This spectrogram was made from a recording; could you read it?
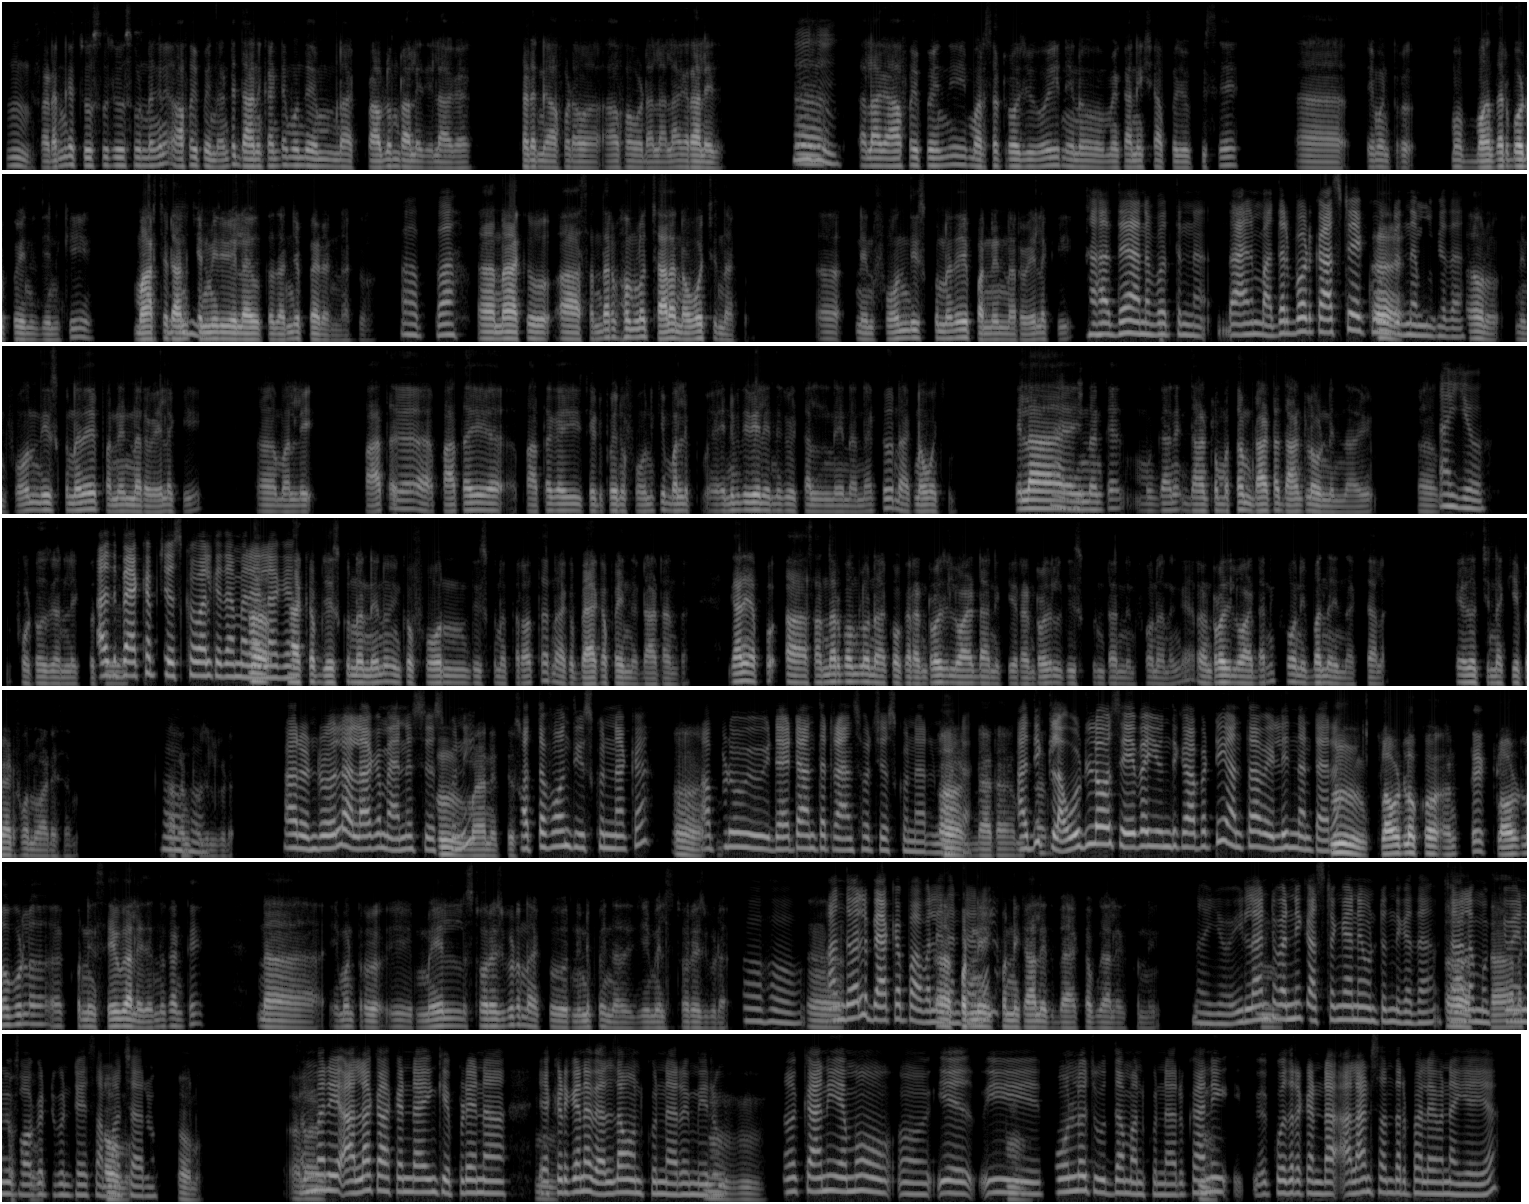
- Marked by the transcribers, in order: in English: "సడెన్‌గా"; in English: "ఆఫ్"; in English: "ప్రాబ్లమ్"; in English: "సడెన్‌గా ఆఫ్"; in English: "ఆఫ్"; in English: "ఆఫ్"; in English: "మెకానిక్ షాప్‌లో"; in English: "మ మదర్ బోర్డ్"; chuckle; tapping; chuckle; other background noise; in English: "మదర్ బోర్డ్"; in English: "డాటా"; in English: "ఫోటోస్"; in English: "బాకప్"; in English: "బాకప్"; in English: "బాకప్"; in English: "డేటా"; in English: "కీప్యాడ్ ఫోన్"; in English: "మేనేజ్"; in English: "డేటా"; in English: "ట్రాన్స్‌ఫర్"; in English: "డేటా"; in English: "క్లౌడ్‌లో సేవ్"; in English: "క్లౌడ్‌లో"; in English: "క్లౌడ్‌లో"; "కూడా" said as "కూలా"; in English: "సేవ్"; in English: "మెయిల్ స్టోరేజ్"; in English: "జీమెయిల్ స్టోరేజ్"; in English: "బాకప్"; in English: "బాకప్"
- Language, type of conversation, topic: Telugu, podcast, టెక్నాలజీ లేకపోయినప్పుడు మీరు దారి ఎలా కనుగొన్నారు?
